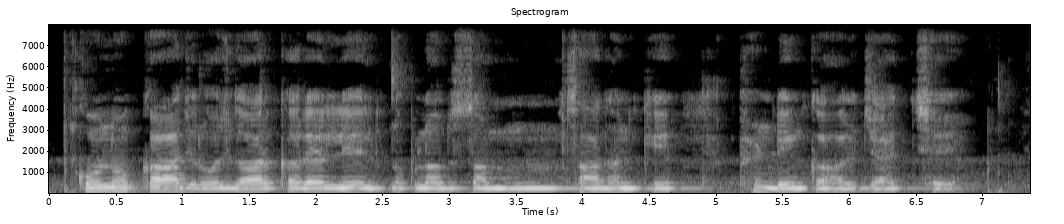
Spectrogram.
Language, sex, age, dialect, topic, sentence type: Maithili, male, 46-50, Bajjika, banking, statement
